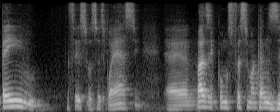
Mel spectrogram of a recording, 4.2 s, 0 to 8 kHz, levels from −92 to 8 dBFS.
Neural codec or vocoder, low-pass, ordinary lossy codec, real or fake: codec, 16 kHz, 0.5 kbps, X-Codec, HuBERT features, trained on balanced general audio; 7.2 kHz; none; fake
